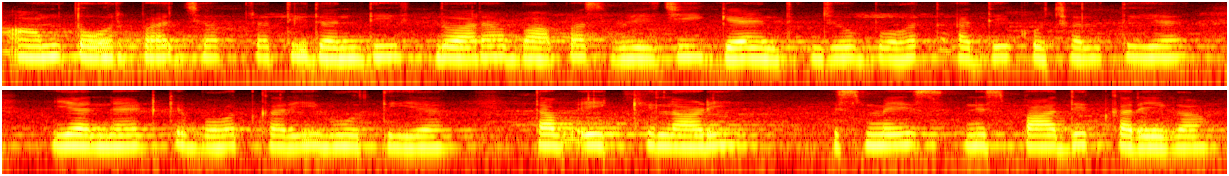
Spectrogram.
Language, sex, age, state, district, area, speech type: Hindi, female, 30-45, Madhya Pradesh, Hoshangabad, rural, read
